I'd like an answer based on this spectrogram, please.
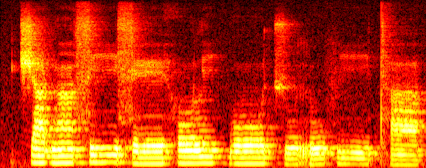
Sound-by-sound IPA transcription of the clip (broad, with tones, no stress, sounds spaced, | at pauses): t͡ʃ a˦ ɡ ã˦ s iː˦ s eː˨ h o˦ l i˦ ɡ͡b oː˦ t͡ʃ u˨ r ɾ u˨ f iː˦˨ tʰ a˨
